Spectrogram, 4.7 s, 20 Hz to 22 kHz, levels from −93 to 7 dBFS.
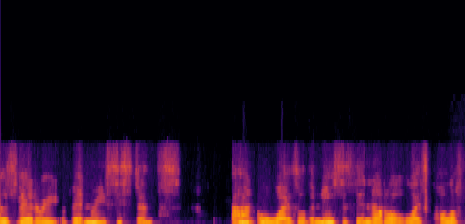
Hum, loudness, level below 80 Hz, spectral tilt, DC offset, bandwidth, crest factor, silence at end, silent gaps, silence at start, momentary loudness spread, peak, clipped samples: none; -19 LUFS; -60 dBFS; -6 dB/octave; under 0.1%; 8 kHz; 14 dB; 0.1 s; none; 0 s; 10 LU; -4 dBFS; under 0.1%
